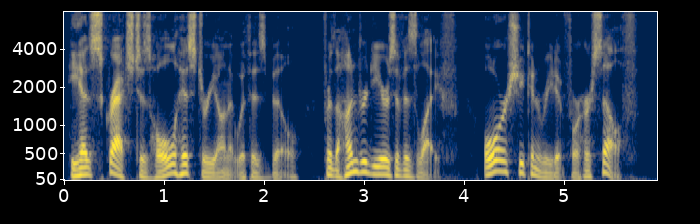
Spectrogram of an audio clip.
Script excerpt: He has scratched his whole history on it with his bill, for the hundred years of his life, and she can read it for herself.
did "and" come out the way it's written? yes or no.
no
